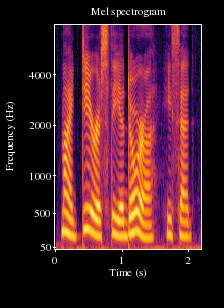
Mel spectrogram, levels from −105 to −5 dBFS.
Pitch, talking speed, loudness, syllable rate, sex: 215 Hz, 135 wpm, -16 LUFS, 4.9 syllables/s, female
